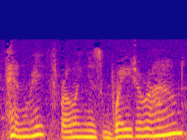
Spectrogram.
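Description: A woman's voice: mid-range voice, normal speed, dark tone, natural voice. An actress playing a long-suffering wife, restrained and reproachful toward her overbearing husband, in a radio drama. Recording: muffled old radio broadcast, faint hiss.

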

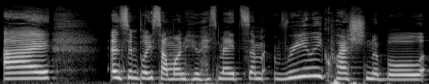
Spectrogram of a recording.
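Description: A woman hosting a solo podcast, her voice slightly croaky from being unwell, talking earnestly with frequent light laughs. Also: sits high, measured pace, a bit bright. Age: 20s. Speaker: podcast host. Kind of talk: casual solo podcast monologue.

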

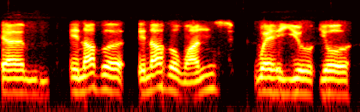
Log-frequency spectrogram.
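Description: A man's voice: medium pitch, fairly even intonation, a little slow, dry recording. A British man giving casual, colloquial, unscripted answers as an interview guest over the phone. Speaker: interview guest, former prisoner. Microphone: phone call. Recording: narrow, tinny phone line.

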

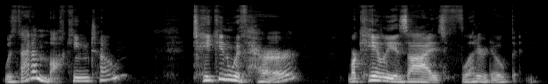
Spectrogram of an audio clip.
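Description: Husky-voiced man narrating a fantasy story. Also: mid-range voice, wildly swooping pitch, a little slow. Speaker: story reader on a podcast.

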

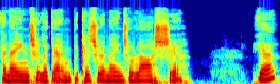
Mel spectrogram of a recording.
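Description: Woman, podcast-host mum, mid-pitched, playfully coaxing a child through a casual interview. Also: flat delivery, normal speed, creaky, a little mellow, no room sound, clean studio sound. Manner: encouraging, playful prompting.

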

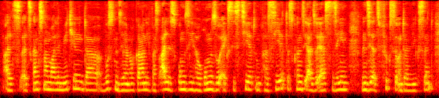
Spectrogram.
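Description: A woman's voice: sits low, flat delivery, a little fast, hardly any pauses, warm tone. A middle-aged woman, telling anecdotes reflectively as an author being interviewed. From Hamburg, Germany. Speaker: guest, children's book author. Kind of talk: conversational interview storytelling.

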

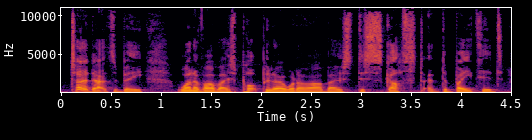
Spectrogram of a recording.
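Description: A man's voice: medium pitch, moderate pace. A man hosting a casual podcast, congested from hay fever, wry and chatty. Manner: wry, chatty, laughs at own jokes. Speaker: podcast host.

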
